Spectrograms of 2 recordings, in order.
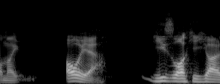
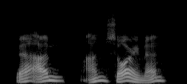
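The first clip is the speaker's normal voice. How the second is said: put-on calm, mellow tone, much quieter; 3 semitones higher, 6 dB quieter than usual. Retelling how an angry man suddenly calmed down, imitating a mellowed apology. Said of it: "he just mellowed the fuck out".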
